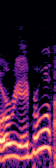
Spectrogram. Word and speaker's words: Uri Abramov: Abramov, and I totally messed up his name. – Oh, Uri Abramov? – Oh, Abramov, there we go. – He's sorry. – Great. – Okay. I can't even pronounce English. Abramov, yes. Uri, yes.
